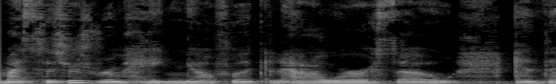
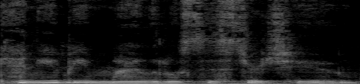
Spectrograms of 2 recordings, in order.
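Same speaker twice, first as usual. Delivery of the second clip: quieter whispered voice; 6 dB quieter than usual. Recounting cuddling with her, the speaker repeats what she said, retelling a whisper. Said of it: "she whispers in my ear and she says".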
